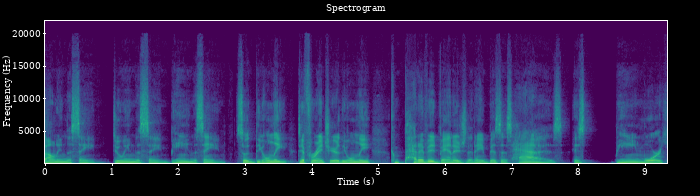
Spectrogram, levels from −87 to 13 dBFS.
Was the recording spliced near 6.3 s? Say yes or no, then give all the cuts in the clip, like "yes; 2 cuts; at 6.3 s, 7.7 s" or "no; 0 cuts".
no; 4 cuts; at 2.7 s, 3.7 s, 5.1 s, 8.2 s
